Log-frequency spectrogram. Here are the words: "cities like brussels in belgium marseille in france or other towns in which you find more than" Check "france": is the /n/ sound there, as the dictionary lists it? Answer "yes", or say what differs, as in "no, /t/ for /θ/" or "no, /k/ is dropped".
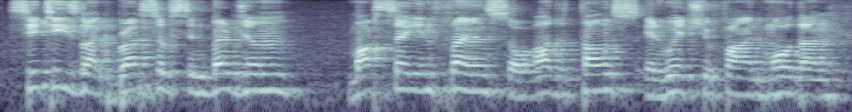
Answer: yes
